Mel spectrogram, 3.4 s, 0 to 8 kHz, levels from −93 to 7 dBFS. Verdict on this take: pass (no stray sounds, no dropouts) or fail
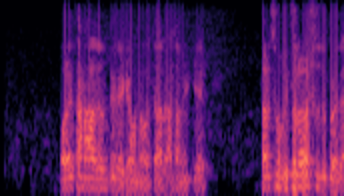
pass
